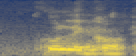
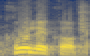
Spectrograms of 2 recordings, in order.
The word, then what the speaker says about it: Kulikov: Kulikov heter han. Kulikov heter han. Ja, jag säger Kulikov av någon konstig anledning.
